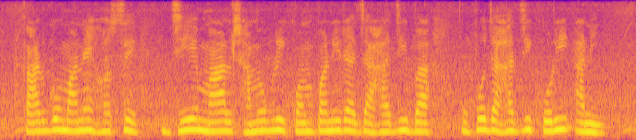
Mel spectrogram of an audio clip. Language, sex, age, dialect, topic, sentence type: Bengali, female, 25-30, Rajbangshi, banking, statement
